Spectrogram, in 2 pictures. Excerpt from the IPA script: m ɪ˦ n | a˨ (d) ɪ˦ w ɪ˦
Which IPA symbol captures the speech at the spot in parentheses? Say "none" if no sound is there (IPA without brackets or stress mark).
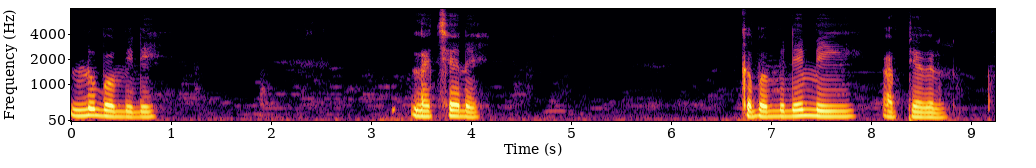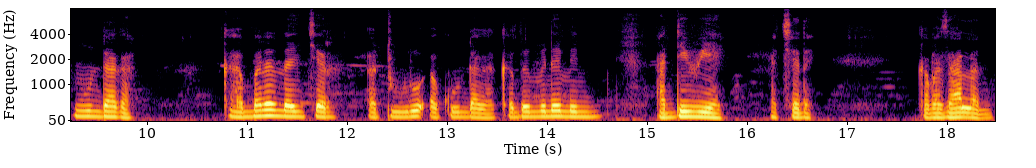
d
